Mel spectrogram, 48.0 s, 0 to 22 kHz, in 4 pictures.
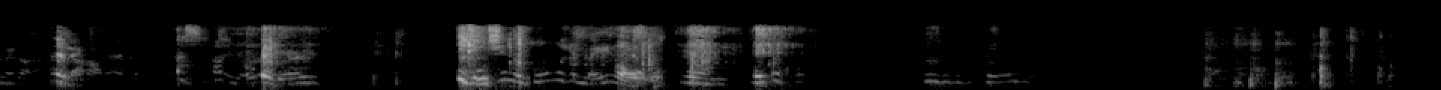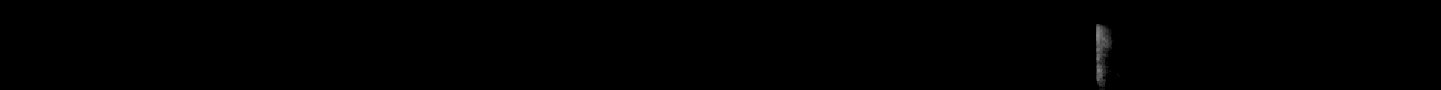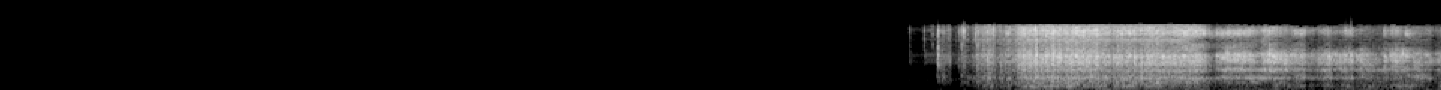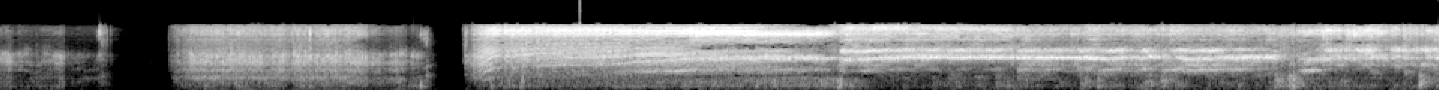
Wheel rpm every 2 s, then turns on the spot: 0, 0, 0, 0, 0, 0, 0, 0, 0, 0, 0, 0, 0, 0, 0, 0, 10, 20, 10, 20, 140, 220, 230, 230.
32-40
